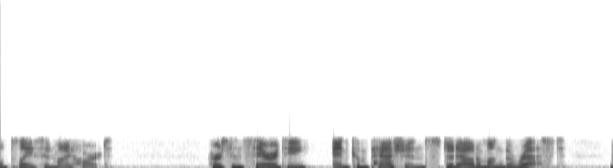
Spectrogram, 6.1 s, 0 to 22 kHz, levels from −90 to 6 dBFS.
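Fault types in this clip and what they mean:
No faults detected in this speech clip.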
